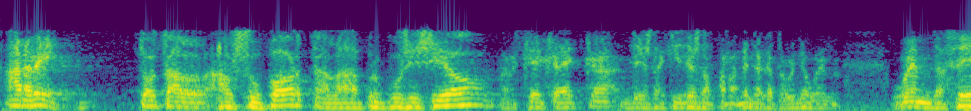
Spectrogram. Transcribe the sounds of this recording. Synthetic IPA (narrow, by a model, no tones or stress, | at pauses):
aɾəβe | t̪ot̪əlˠəlˠsupɔɾt̪ələpɾupuzisiopəɾkɛkɾɛkːəd̪ezðəkiðezðəlˠpərləmẽnd̪əkət̪əluɲəwɛm | uɛmd̪əfe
